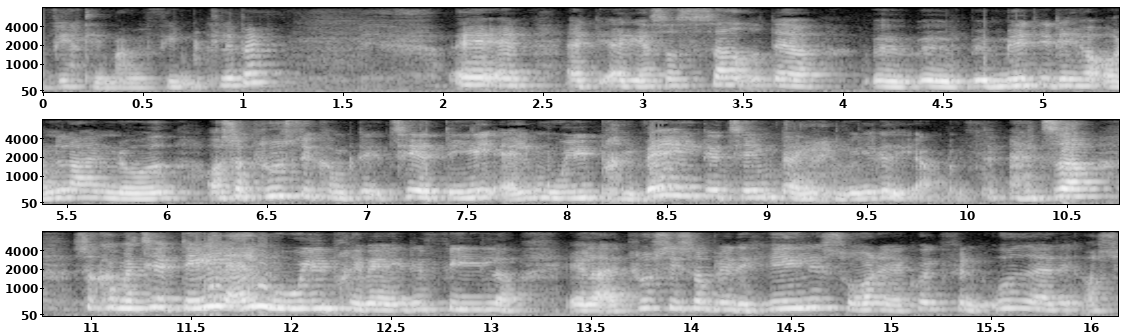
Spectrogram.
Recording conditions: poor sound quality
